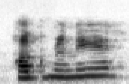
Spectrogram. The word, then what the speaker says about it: Hogmanay: Hogmanay, that's how you say it.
